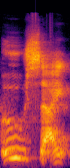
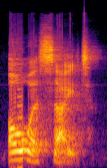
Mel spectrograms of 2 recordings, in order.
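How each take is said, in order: First: The two O vowels merge into one sound. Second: The two O vowels are pronounced separately. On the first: The speaker calls it wrong. "It's not oocyte" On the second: The speaker calls it right. "we pronounce both O's"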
